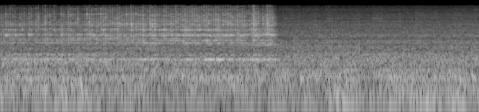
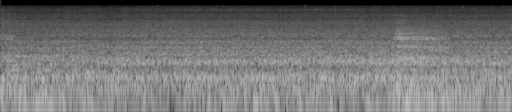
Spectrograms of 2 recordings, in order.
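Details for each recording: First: Compressor whose start components had burned up, run after the windings ohm-tested good: harsh high-pitched rattling hiss over the compressor hum for two seconds, then a plain hum; abnormal noise, possibly liquid flooding, not confirmed. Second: Compressor whose start components had all burned up, tested wired common, start and run; once started it holds a steady low hum with no clatter or stalling, running normally.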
